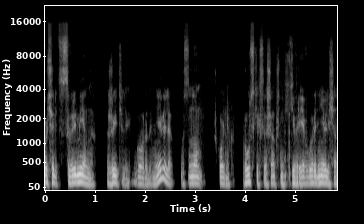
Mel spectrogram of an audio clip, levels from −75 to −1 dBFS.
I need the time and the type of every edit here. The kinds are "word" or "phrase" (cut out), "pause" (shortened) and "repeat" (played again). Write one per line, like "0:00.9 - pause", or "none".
none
